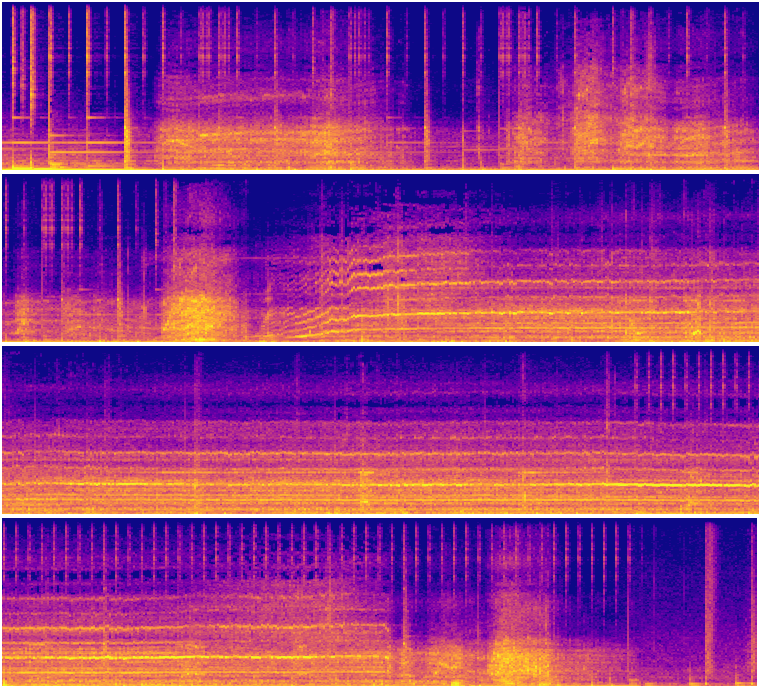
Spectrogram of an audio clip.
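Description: Electric RC car motor and gear whine over background music: about ten seconds in, a high whine rises in pitch as the car speeds up, then holds steady for about fifteen seconds before dropping away.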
